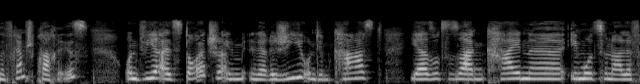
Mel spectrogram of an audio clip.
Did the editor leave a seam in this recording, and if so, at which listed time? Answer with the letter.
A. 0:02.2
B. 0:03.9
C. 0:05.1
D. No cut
A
